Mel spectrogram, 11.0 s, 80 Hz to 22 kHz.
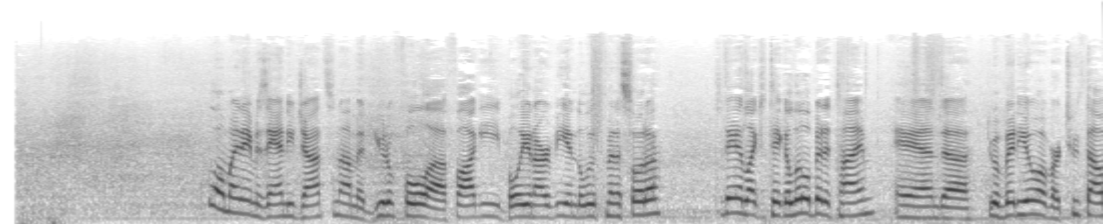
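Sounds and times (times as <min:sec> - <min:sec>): outdoor background hiss: 0:00.4 - 0:11.0.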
